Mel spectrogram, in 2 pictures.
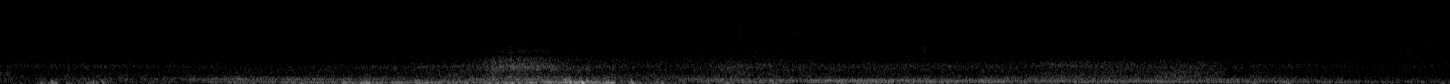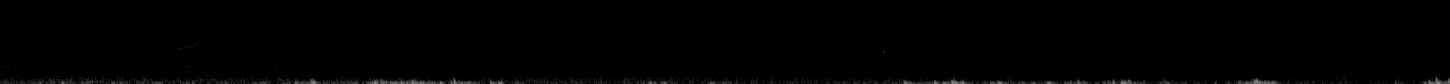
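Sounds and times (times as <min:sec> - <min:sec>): low steady outdoor noise: 0:00.0 - 0:29.0
small bird chirping: 0:07.3 - 0:10.3, 0:10.9 - 0:22.1, 0:25.7 - 0:27.3.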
